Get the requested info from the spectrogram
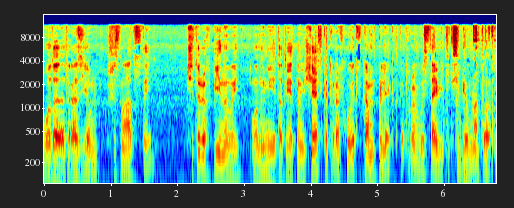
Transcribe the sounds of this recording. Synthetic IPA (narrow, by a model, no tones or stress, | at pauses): vo̞t̪ɛt̪ət̪rɐzjo̞mʂɨsnat̪sɨ̥t̪ɨj | t͡ɕɪ̥t̪ɨɾʲoxpʲinəvɨjo̞nɪmʲejɪt̪ɐt̪vʲe̞t̪nʊjʊt͡ɕæsʲtʲkɐt̪o̞ɾəjəfxo̞dʲɪt̪fkɐmplʲe̞kt̪kɐt̪o̞ɾojʊvɨst̪avʲɪtʲɪksʲɪbʲevmɐt̪o̞r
